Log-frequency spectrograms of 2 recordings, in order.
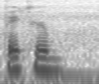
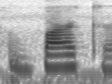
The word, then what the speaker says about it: Barker: i read another clive baker why do i keep saying baker clive barker i am tired clive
